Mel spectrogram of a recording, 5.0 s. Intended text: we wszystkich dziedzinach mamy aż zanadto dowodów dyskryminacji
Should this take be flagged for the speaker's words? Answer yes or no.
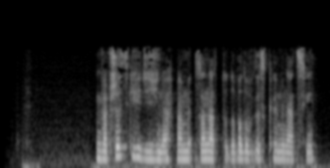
yes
